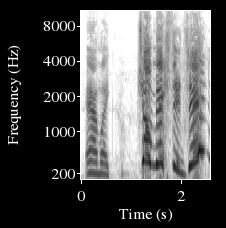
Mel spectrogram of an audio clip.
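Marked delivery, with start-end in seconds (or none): 1.1-2.5 high, slow, shouted disbelief; excited shout. Retold or imitated. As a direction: yell it like it's huge news. Dad's excited reaction retold.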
